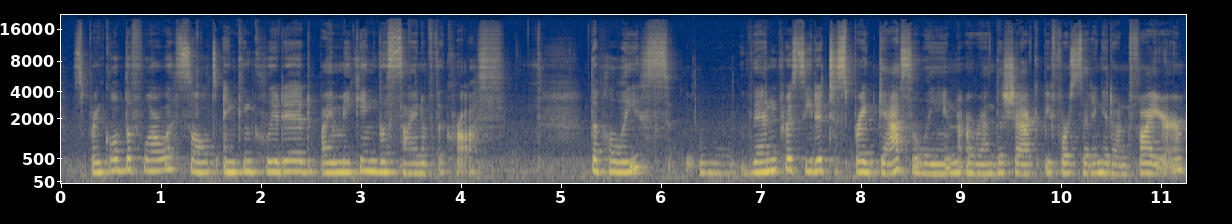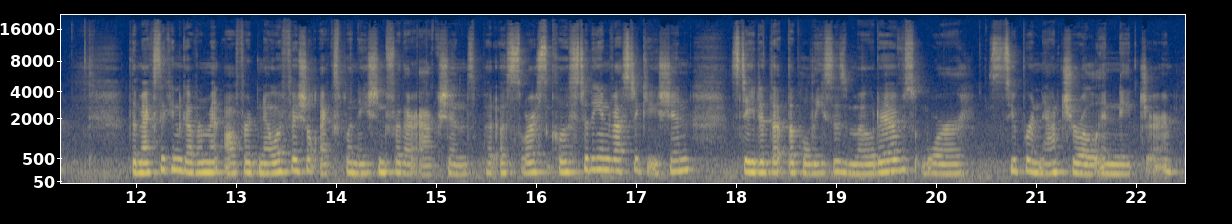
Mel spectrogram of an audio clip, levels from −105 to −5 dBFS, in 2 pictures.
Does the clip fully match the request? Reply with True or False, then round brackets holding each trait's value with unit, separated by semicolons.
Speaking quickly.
False (145 wpm)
